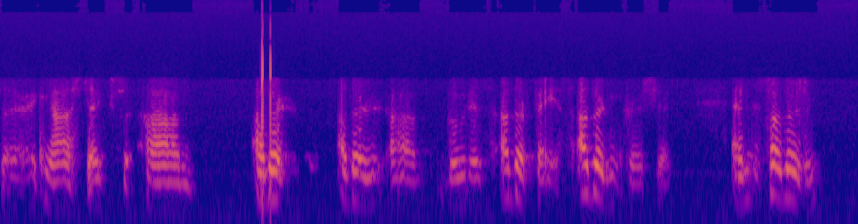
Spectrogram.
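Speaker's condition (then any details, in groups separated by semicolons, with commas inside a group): Essential tremor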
